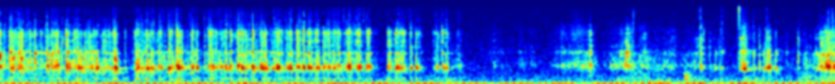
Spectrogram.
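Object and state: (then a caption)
Silicone facial cleansing brush. Long nails tap and scratch the smooth back of a pink silicone facial cleansing brush pad held upright. Quiet, rapid, irregular tapping and rustling scratches come through over a steady low hum, with brighter clicks standing out now and then.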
